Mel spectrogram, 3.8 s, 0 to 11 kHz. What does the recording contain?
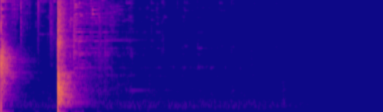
Lightbulb Break 2
A lightbulb being dropped and broken.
